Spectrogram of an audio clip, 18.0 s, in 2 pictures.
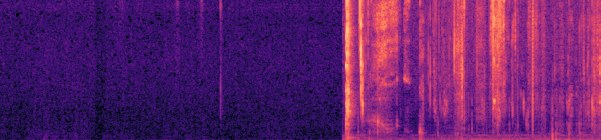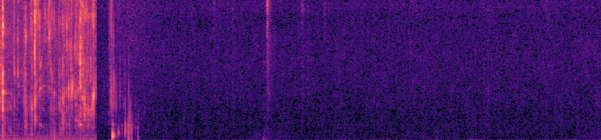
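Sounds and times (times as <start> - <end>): crunchy chewing: 5.2 - 11.1
mouth smacks: 5.2 - 11.2.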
